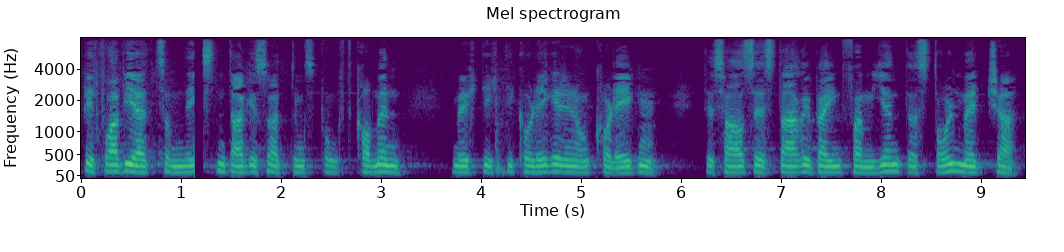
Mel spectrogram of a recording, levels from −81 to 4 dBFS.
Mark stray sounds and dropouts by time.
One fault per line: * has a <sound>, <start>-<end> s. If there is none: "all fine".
* has a dropout, 1.1-1.2 s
